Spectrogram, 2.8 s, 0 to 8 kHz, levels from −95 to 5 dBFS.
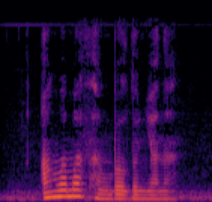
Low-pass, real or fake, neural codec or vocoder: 7.2 kHz; real; none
